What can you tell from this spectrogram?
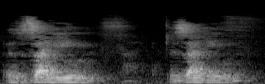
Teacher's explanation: Also das Sain mit als S gesprochen, aber meistens mit dem Z umschrieben, also lustigerweise. Aber es ist eigentlich ein sehr stimmhaftes S.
